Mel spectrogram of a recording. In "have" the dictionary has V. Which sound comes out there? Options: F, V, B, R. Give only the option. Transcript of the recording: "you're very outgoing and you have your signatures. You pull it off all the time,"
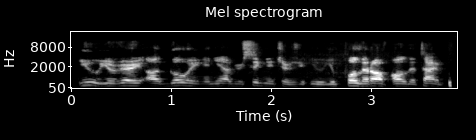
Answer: V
